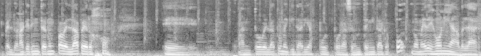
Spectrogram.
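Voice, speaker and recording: Chatty Puerto Rican salsa singer. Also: male voice, mid-range voice, fairly even intonation, a little fast, a little mellow, faint music behind. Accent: Puerto Rican Spanish. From Puerto Rico. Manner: chatty storyteller, many fillers and restarts. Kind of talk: casual interview chat.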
